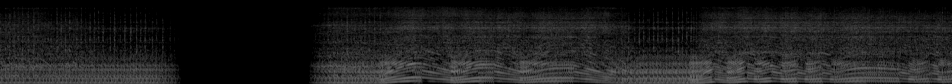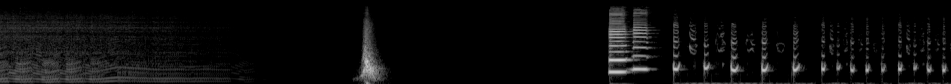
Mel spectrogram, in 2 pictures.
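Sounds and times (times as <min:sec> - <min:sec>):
small two-stroke engine revving: 0:00.0 - 0:01.8, 0:03.1 - 0:12.3.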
